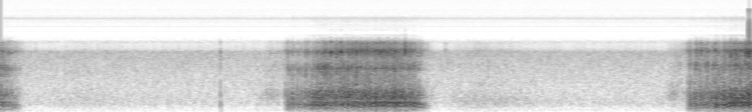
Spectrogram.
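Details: Loud rasping breaths roughly every four seconds with quiet exhalations between: snoring during sleep.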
